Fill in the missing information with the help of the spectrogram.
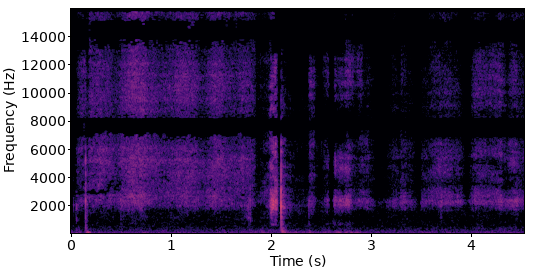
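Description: Long gold-tipped nails and fingertips trace and rub across a thin, solid card-stock greeting card with a boar illustration, lying flat on a stack of cards. The result is a quiet, bright, hissy scratching that stays mostly in the high range, with a few sharper nail clicks, the loudest just after two seconds.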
